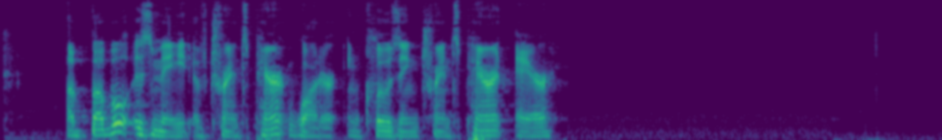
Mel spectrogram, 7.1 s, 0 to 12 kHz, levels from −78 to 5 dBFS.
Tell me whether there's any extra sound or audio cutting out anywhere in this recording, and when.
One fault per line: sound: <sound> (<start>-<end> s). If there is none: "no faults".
no faults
